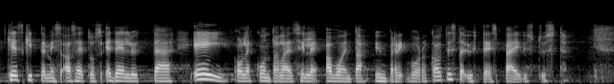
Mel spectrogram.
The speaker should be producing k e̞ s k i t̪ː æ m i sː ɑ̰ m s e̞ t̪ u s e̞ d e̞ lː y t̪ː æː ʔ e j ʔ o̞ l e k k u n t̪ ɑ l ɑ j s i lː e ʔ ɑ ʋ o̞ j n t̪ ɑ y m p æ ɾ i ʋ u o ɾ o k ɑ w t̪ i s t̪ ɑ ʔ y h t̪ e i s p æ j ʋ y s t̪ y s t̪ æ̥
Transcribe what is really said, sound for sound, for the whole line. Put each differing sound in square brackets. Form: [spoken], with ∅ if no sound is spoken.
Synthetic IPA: k e̞ s k i t̪ː æ m i [s] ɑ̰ [∅] s e̞ t̪ u s e̞ d e̞ lː y t̪ː æː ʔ e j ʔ o̞ l e k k u n t̪ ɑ l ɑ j s i lː e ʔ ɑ ʋ o̞ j n t̪ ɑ y m p æ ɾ i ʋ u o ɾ o k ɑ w t̪ i s t̪ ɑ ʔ y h t̪ e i s p æ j ʋ y s t̪ y s t̪ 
